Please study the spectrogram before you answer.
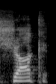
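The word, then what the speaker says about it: Shough: Tyler I thought it was Tyler Shaw, but it's Tyler. It's Shuck, which rhymes with suck.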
